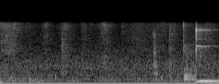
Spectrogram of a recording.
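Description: Steady background hiss with faint handling sounds at a kitchen counter, then two short sharp clicks near the end.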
